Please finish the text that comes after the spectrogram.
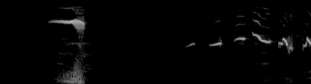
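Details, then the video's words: Orange-headed thrush song used to prompt a silent bird into singing: one sharp, high, slurred note, a pause, then a rapid series of short chirps climbing in pitch and tumbling together. "Untuk memancing Anis merah yang malas bunyi"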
